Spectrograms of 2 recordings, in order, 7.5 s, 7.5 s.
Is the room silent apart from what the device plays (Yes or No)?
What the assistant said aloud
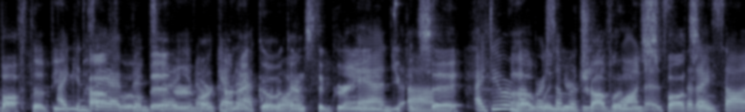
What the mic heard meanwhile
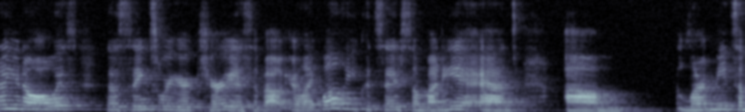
No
